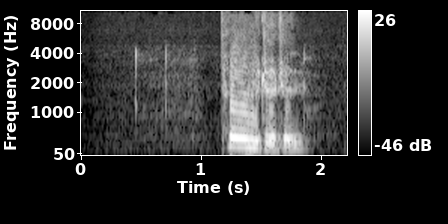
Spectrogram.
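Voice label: "pururu", Māori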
